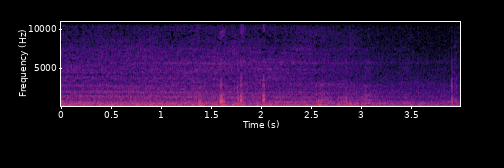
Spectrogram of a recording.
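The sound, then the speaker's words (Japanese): A train rumbles past steadily, a loud continuous low roar with faint metallic clicks and brief squeals from the wheels, with no voices. “はい、今日もやっぱりなんだ言いながら電車の通る音が入っておりますが、移動している音がソフトですね。”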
